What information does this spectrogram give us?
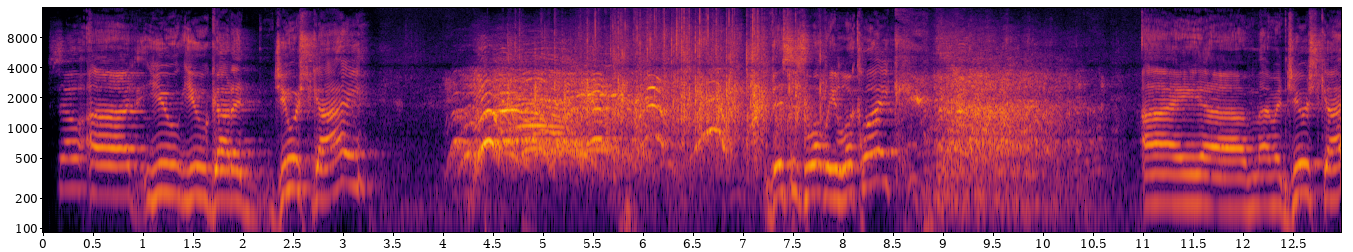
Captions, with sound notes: So you got a Jewish guy. (audience cheering) This is what we look like. (audience laughing) I am a Jewish guy.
